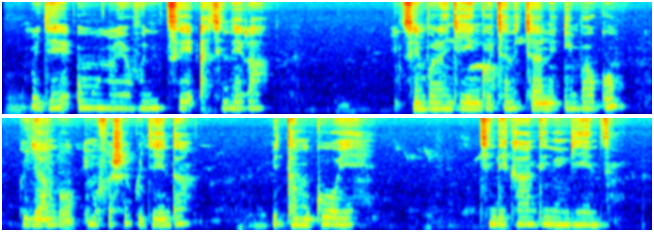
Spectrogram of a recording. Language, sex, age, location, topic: Kinyarwanda, female, 25-35, Huye, health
